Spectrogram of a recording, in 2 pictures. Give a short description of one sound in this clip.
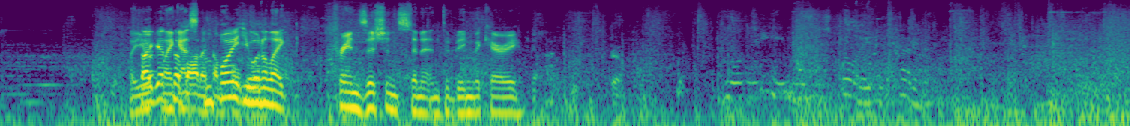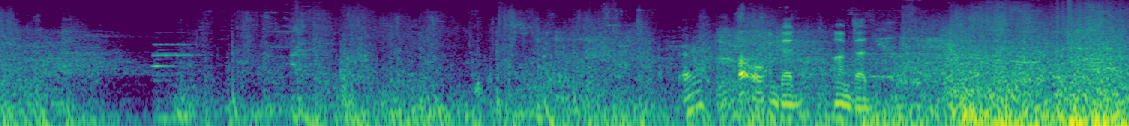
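Video game spells and hits whoosh and clash.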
